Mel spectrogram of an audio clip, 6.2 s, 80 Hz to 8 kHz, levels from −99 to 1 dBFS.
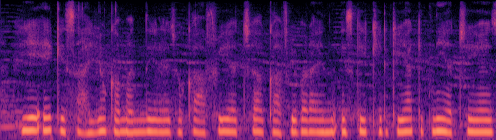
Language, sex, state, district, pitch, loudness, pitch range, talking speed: Hindi, female, Bihar, Lakhisarai, 205 Hz, -31 LUFS, 200-210 Hz, 155 wpm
